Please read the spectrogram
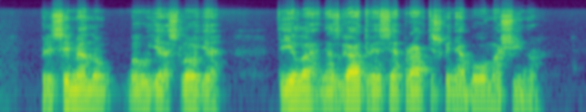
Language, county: Lithuanian, Panevėžys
